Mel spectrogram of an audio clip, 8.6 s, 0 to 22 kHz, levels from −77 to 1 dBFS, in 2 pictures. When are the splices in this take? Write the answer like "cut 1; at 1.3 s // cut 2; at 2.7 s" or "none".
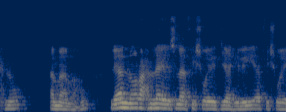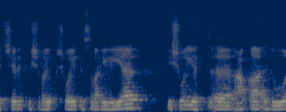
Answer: none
